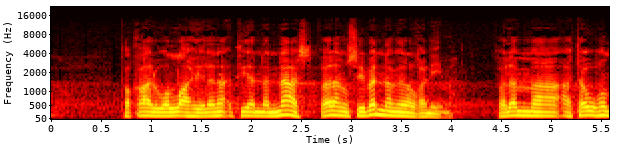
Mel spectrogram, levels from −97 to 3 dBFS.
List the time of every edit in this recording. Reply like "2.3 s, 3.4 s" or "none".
2.7 s, 4.2 s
